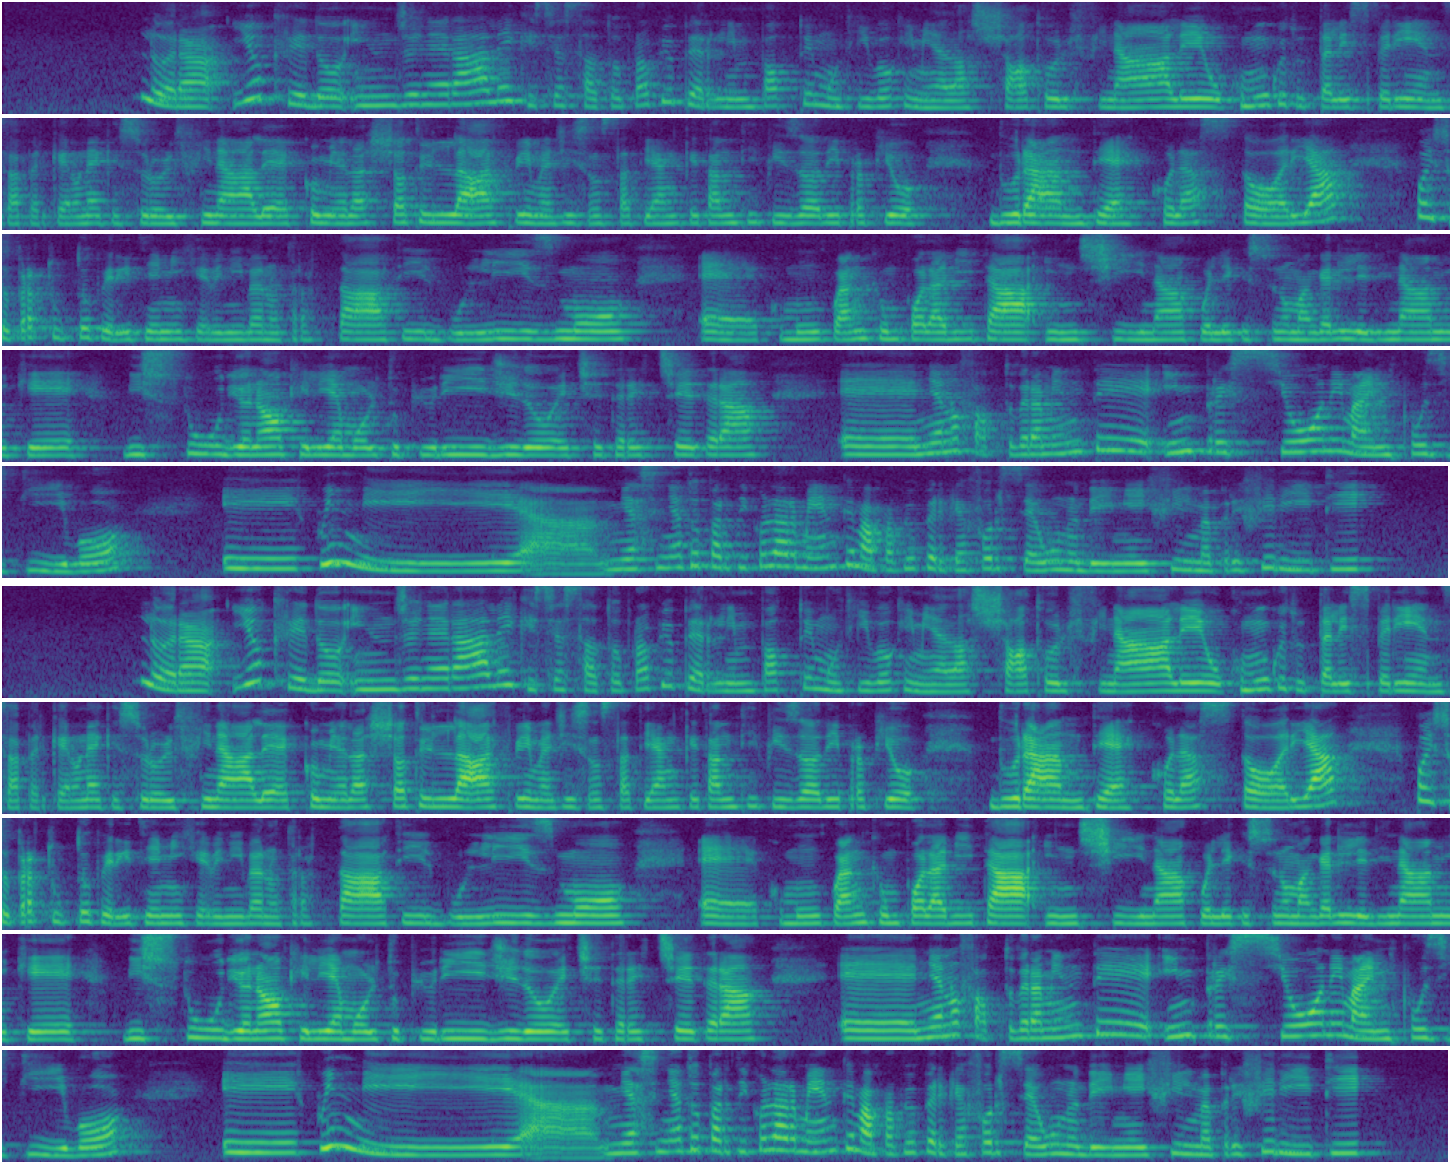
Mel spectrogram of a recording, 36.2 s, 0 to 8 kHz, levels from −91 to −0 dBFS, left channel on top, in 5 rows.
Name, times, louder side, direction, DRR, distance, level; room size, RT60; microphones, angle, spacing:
voice 1, 0.7-29.6 30.1-35.8, right 3 dB, 35° right, 12 dB, 0.7 m, -26 dB
9.0 x 8.8 x 6.0 m, 0.43 s
head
